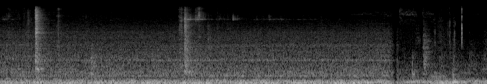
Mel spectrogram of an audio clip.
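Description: Low steady rumble of the Twilight Express sleeper train as it pulls away, with two sharp clicks, one just after the start and one nearly two seconds in. About four seconds in the sound dips briefly, then a few small clicks follow.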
